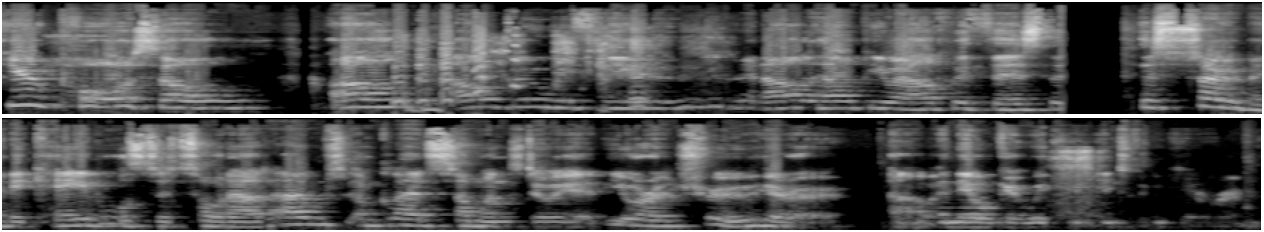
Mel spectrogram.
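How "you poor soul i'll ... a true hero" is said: fresh put-on kindly improvised character voice. Voicing a sympathetic character who offers to help with cables: new put-on NPC voice. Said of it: "I forgot the voice that I did. I'm gonna do something new".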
